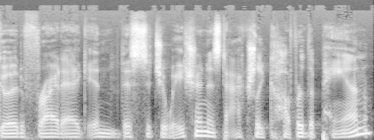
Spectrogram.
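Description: A man with a Californian accent at a moderate pace, dry, close sound without echo, very clean recording over a silent background. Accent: Californian American English. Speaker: podcast co-host. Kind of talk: casual chat.

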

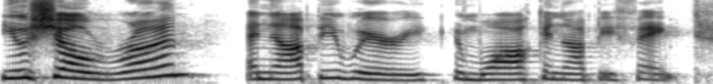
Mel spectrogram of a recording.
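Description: A woman with a Cape Breton accent talks at a moderate pace in a fairly high voice with ordinary pitch variation. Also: very clean recording, silent background. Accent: Cape Breton Canadian English. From Cape Breton Island, Nova Scotia, Canada. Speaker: preacher. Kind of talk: sermon. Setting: church.

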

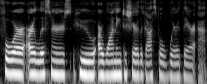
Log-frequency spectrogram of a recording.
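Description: Here a woman has an unremarkable speaking voice with a fairly low pitch. She talks at a moderate pace. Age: 30s. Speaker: podcast host. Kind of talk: casual chat. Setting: studio.

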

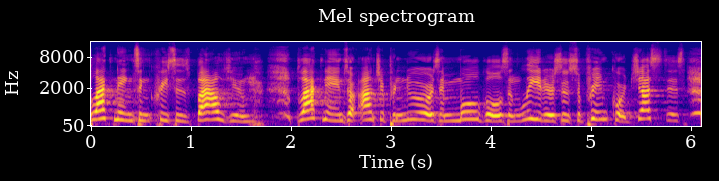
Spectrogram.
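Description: Over noticeable background noise, a woman projects a raised voice at an extremely high pitch, moving at a moderate pace with ordinary pitch variation. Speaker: spoken word poet. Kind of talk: spoken word performance. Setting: stage with audience.

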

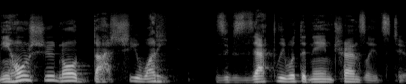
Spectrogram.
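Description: In a Canadian accent, a man talks in an ordinary speaking voice at medium pitch with lively intonation, recorded very cleanly against a silent background with a dry, close sound and no echo. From Canada. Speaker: podcast host. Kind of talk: casual banter podcast. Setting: studio.

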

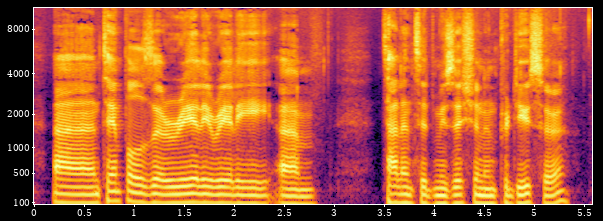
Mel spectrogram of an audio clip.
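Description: Very clean and silent behind him, a man speaks at a very deep, low pitch. His pace is fairly slow, and his intonation is monotone and flat. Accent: South African. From South Africa. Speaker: music producer and podcast host. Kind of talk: casual chat. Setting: studio.

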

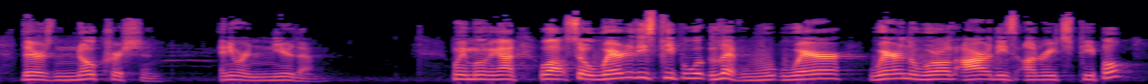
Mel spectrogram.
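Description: Over a quiet background with a dry, close sound and no echo, a man with an American accent speaks at a moderate pace in an ordinary speaking voice, fairly high in pitch with ordinary pitch variation. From United States. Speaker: missionary pastor. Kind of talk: sermon.

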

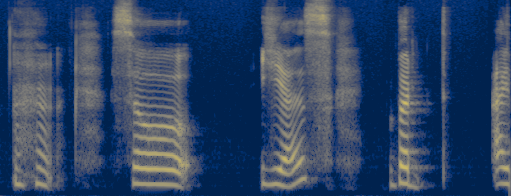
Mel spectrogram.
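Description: A woman speaks at a high pitch in a Mexican accent. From northern Mexico. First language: Spanish. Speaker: neuroscience postdoc. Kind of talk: interview. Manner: frequent laughter.

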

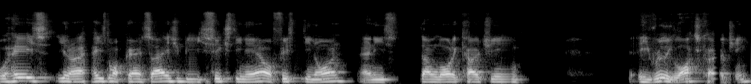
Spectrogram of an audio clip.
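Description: Speaking with an Australian accent, a man has a medium pitch, a dark, mellow tone, a somewhat breathy quality and fairly even intonation. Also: moderate pace. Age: 30s. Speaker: rugby commentator and club player. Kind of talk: casual chat.

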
